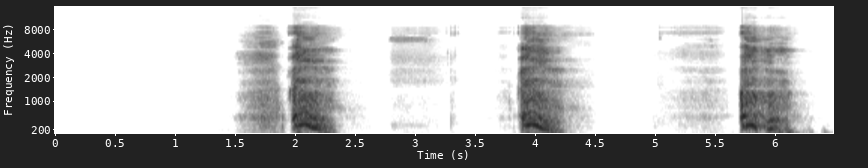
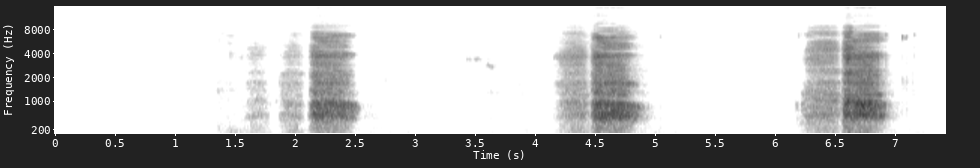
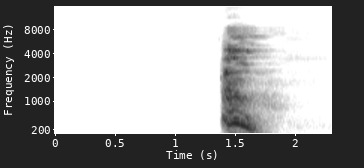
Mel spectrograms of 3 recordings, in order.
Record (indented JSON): {
  "three_cough_length": "6.5 s",
  "three_cough_amplitude": 32768,
  "three_cough_signal_mean_std_ratio": 0.32,
  "exhalation_length": "7.4 s",
  "exhalation_amplitude": 12970,
  "exhalation_signal_mean_std_ratio": 0.31,
  "cough_length": "2.3 s",
  "cough_amplitude": 28847,
  "cough_signal_mean_std_ratio": 0.27,
  "survey_phase": "beta (2021-08-13 to 2022-03-07)",
  "age": "18-44",
  "gender": "Male",
  "wearing_mask": "No",
  "symptom_none": true,
  "smoker_status": "Never smoked",
  "respiratory_condition_asthma": false,
  "respiratory_condition_other": false,
  "recruitment_source": "REACT",
  "submission_delay": "2 days",
  "covid_test_result": "Negative",
  "covid_test_method": "RT-qPCR"
}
